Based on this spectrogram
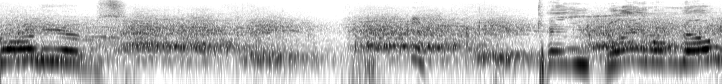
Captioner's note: fans chanting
